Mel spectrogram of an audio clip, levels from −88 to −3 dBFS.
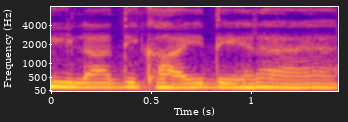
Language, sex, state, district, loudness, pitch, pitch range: Hindi, male, Uttar Pradesh, Hamirpur, -14 LUFS, 150 Hz, 140-155 Hz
